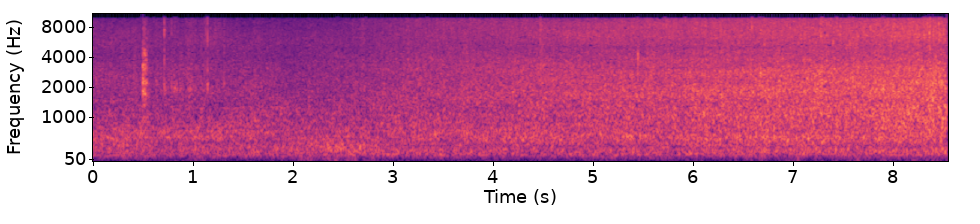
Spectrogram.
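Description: flowing creek water

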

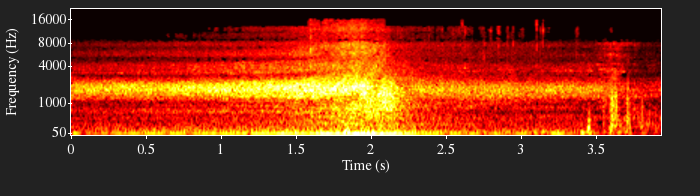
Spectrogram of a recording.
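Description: car driving past

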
